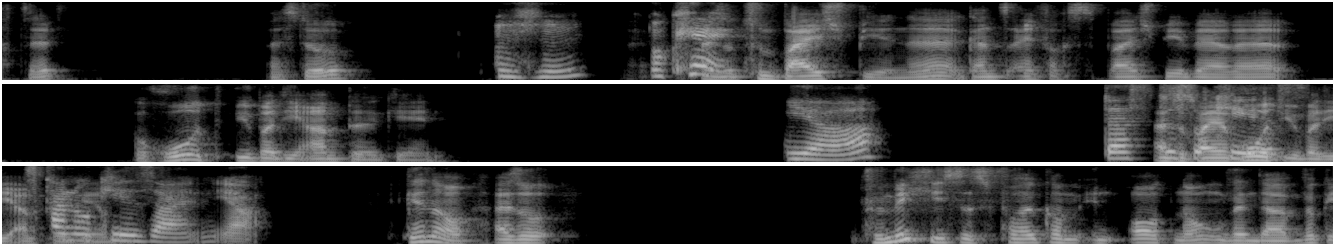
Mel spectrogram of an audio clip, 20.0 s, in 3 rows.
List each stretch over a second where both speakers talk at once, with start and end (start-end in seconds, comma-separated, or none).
12.4-14.0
